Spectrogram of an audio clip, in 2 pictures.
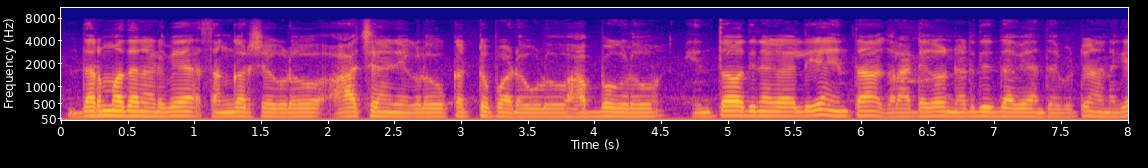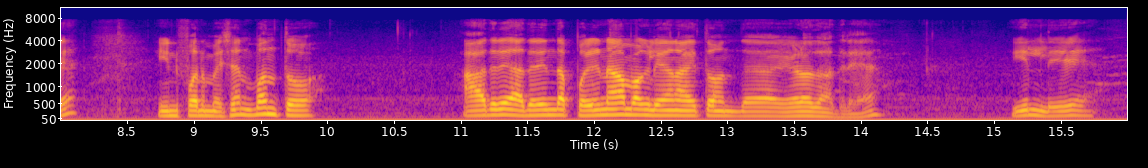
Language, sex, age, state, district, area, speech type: Kannada, male, 30-45, Karnataka, Chikkaballapur, rural, spontaneous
